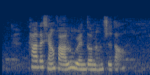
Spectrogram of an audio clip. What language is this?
Chinese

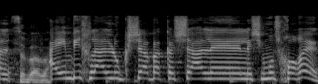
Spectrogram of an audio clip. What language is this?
Hebrew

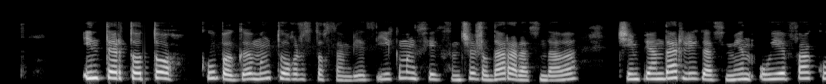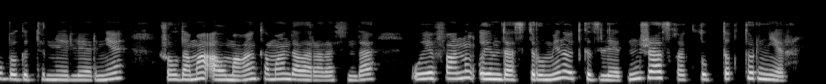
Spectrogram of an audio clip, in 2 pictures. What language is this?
Kazakh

